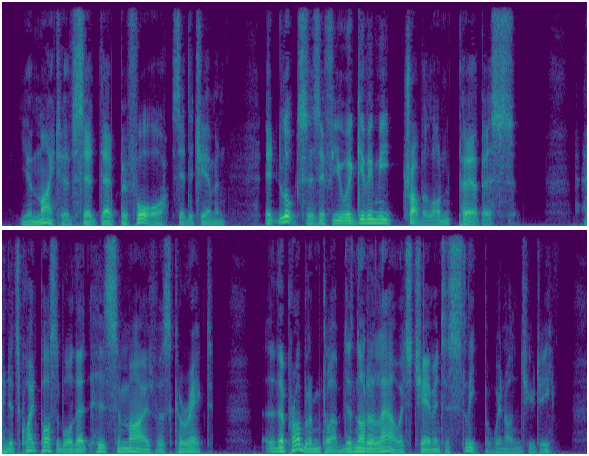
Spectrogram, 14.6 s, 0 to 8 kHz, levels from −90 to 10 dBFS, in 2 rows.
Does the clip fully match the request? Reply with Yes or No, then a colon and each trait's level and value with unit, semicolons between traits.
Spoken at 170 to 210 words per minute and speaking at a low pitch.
Yes: average, 185 wpm; very low, 95 Hz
